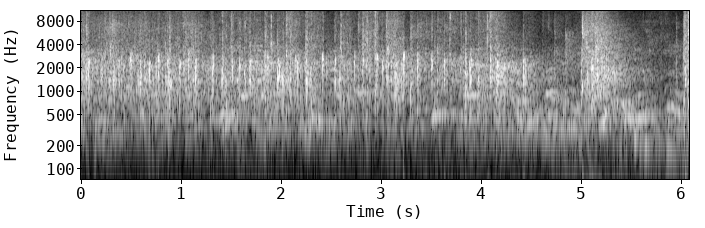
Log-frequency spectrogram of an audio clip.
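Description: A group of children clap their hands in a fast rhythm.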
